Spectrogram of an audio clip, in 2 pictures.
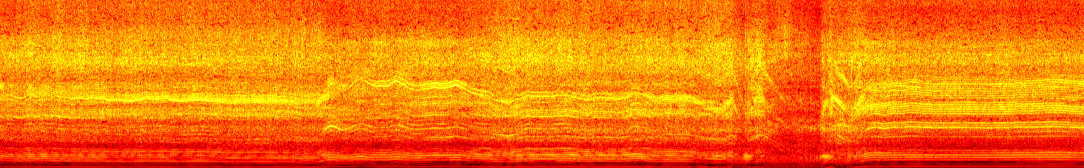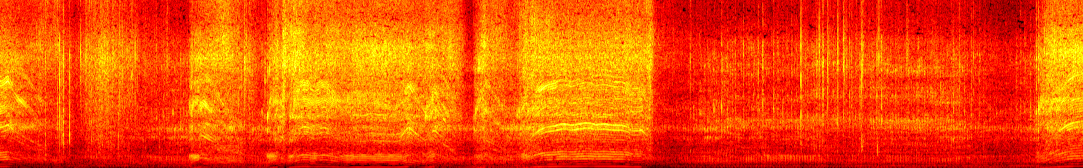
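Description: Gas chainsaw running hard through wood, its engine pitch falling and climbing again between cuts several times, then dropping back to a lower, quieter run near the end.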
